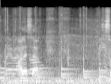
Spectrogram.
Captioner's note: snif snif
